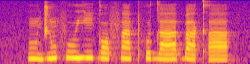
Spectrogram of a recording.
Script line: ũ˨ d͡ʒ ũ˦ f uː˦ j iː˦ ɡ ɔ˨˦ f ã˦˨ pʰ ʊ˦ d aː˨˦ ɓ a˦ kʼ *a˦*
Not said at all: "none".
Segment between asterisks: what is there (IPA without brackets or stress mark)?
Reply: a˦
